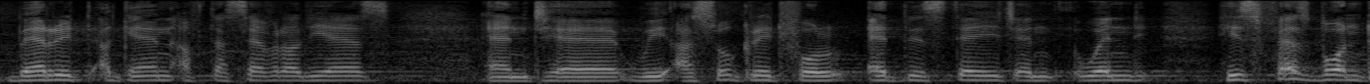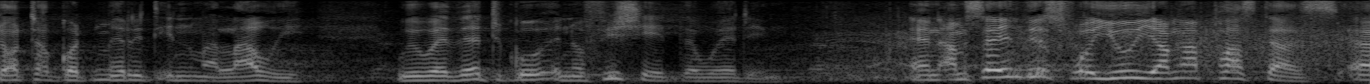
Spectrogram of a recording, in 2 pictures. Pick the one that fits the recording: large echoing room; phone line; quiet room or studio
large echoing room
